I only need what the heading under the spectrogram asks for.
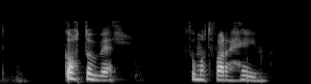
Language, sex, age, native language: Icelandic, female, 20-29, Icelandic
